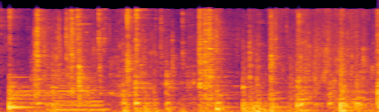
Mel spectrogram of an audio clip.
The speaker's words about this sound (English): Well, step one is always, if there's dishes that can go into the dishwasher, put them in the dishwasher.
